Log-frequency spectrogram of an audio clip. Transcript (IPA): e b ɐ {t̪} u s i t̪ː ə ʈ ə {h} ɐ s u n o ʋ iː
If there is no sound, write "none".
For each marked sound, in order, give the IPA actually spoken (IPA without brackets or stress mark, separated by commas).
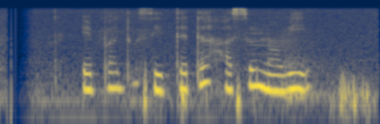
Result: d̪, h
